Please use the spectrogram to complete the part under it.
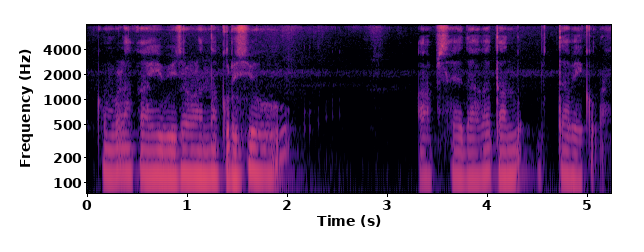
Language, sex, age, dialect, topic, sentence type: Kannada, male, 41-45, Dharwad Kannada, agriculture, statement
